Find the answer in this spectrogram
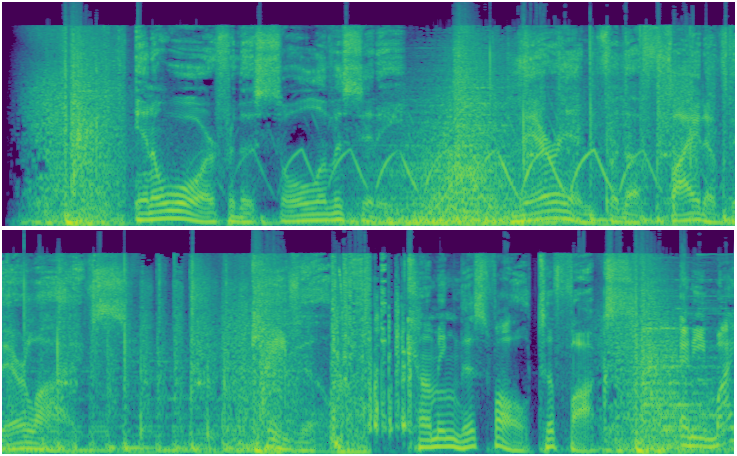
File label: trailers men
